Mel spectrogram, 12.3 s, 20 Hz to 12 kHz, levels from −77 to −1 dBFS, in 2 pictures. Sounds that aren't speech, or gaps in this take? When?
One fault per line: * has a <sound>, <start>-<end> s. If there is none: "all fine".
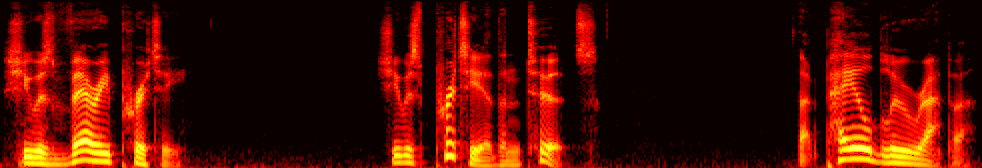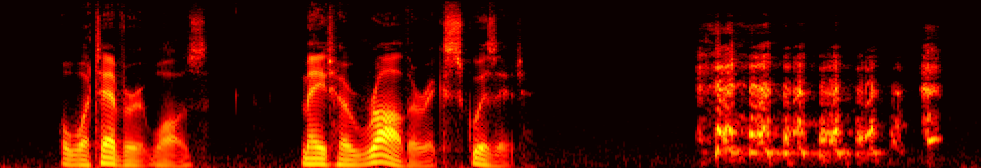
* has a laugh, 10.5-12.0 s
